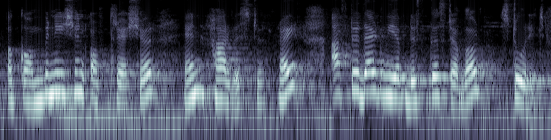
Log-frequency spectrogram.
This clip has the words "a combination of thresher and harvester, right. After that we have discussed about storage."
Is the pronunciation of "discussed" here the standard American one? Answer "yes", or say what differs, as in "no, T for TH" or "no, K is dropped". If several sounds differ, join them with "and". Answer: yes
